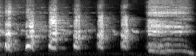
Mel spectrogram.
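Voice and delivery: high-pitched cackling; high run of laughs; real laughter. Real, not acted. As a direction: keep cracking up. Reacts to played clip.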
